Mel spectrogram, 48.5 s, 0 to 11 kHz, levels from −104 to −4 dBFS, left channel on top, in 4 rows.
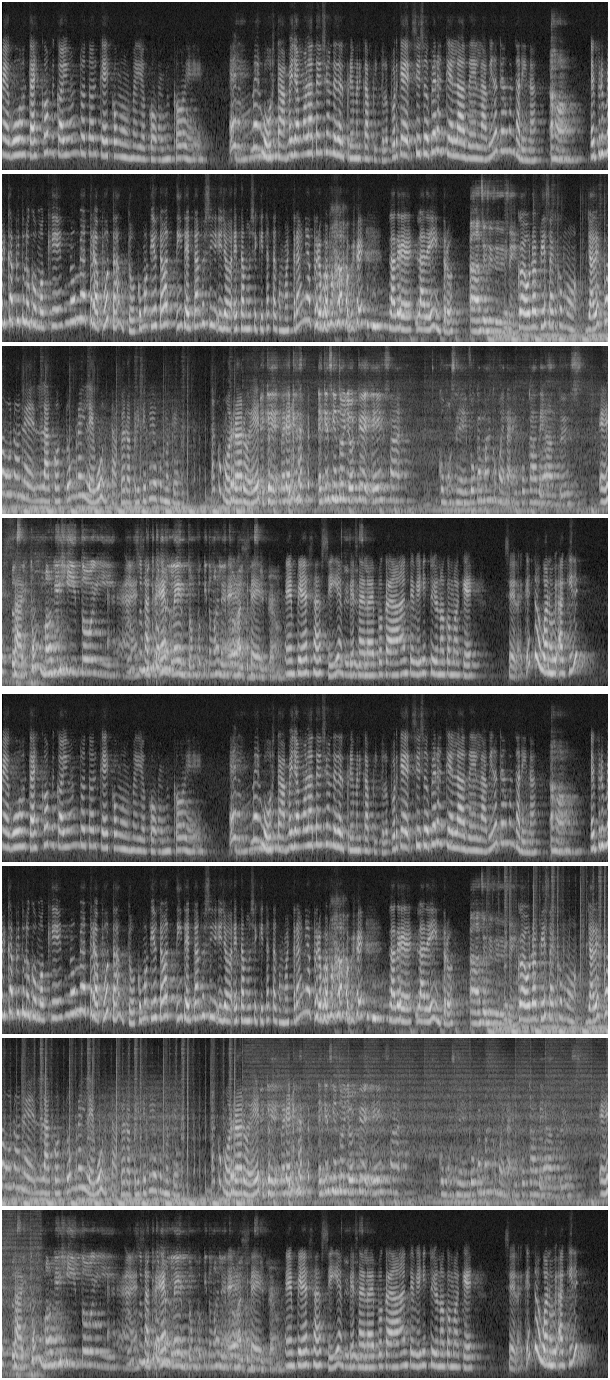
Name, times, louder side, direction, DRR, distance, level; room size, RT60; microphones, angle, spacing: voice 1, 0.0-4.0 4.5-10.7 11.8-19.4 19.9-21.2 22.1-27.8 28.4-30.3 36.2-37.1 38.6-39.7 40.8-45.8 46.5-47.9, left 1 dB, 10° left, 9 dB, 1.4 m, -31 dB
voice 2, 4.7-5.6 10.9-11.4 19.5-19.6 21.5-22.5 29.4-30.2 30.6-32.2 33.0-35.8 36.6-42.0 43.2-43.8, left 2 dB, 35° left, 6 dB, 4.0 m, -33 dB
sound 1, 18.6-37.2, right 2 dB, 60° right, 3.6 m, -49 dB
sound 2, 21.8-29.4, right 1 dB, 80° right, 1.7 m, -38 dB
28.0 x 25.5 x 8.4 m, 0.75 s
head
